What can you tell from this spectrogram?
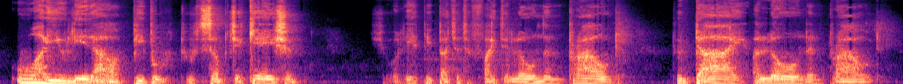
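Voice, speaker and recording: A rumbling, put-on character voice. It moves at a moderate pace. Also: man, very deep, low pitch for a man. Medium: read story. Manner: rumbling, solemn.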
